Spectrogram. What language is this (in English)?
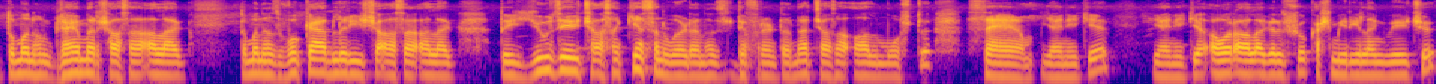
Kashmiri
